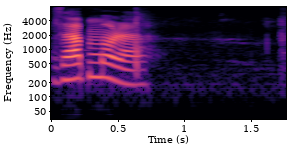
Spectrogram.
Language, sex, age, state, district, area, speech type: Assamese, female, 30-45, Assam, Dhemaji, urban, read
